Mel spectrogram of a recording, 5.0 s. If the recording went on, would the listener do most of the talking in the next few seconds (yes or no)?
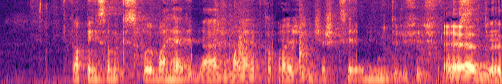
yes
